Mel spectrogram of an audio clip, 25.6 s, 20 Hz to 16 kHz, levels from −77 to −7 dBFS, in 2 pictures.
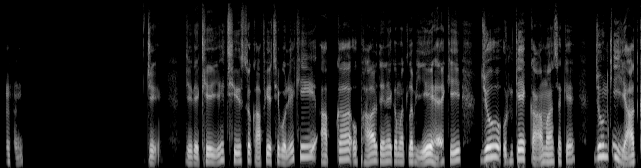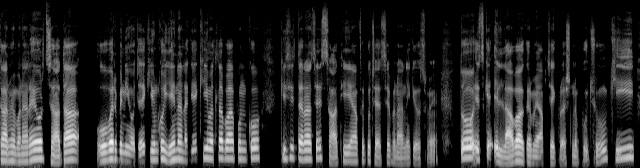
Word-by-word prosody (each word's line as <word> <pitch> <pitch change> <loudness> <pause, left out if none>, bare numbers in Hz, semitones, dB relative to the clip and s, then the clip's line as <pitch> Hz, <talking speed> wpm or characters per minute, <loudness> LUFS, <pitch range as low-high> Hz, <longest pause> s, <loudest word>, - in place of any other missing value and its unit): हुँ, 120 - -9
हुँ। - - -16 2.5
जी। - - -3 0.6
जी, 100 - -3
देखिए 100 +5 -1
ये 115 +6 -3
चीज़ 130 -1 -2
तो 135 - 0
काफ़ी 95 +7 -2
अच्छी 120 +1 -3
बोली 105 -2 -2
है 145 - -2
कि 195 - -2 0.2
आपका 155 +1 -2
उपहार 120 +3 -1
देने 125 +2 -2
का 120 - -4
मतलब 115 0 -2
ये 100 +7 +5
है - - +1
कि 135 +4 0 0.4
जो 175 +6 +5 0.3
उनके 125 +8 +1
काम 115 +8 -1
आ 120 +1 +2
सके, 125 +3 -3 0.5
जो 195 +3 +3
उनकी 195 - -2
यादगार 130 +5 +2
में 130 -1 0
बना 120 +1 -1
रहे 145 +4 +4
और 165 0 +7
ज़्यादा 135 +7 +5 0.5
ओवर 155 +4 +7
भी 145 - +2
नहीं 130 -2 -3
हो 115 -1 -1
जाए 120 - +2
कि 150 - -1
उनको 150 +3 +1
ये 140 +1 +2
ना 160 0 +3
लगे 150 +3 -3
कि 175 -1 -1
मतलब 170 0 +3
आप 165 -1 +3
उनको 160 +3 0 0.5
किसी 175 +2 -3
तरह 155 0 +5
से 175 +3 -1
साथी 125 -7 -3
या 120 -1 0
फिर 125 - -8
कुछ 125 - -6
ऐसे 95 - -4
बनाने 95 -2 -7
के - - -8
उसमें - - -9
हैं। - - -10 0.5
तो 90 +2 +6
इसके - - -1 0.2
अलावा 105 +4 +4
अगर 110 -3 -1
मैं 100 -1 -3
आपसे 95 0 -4
1 - - -8
प्रश्न - - -6
पूछूँ 145 +7 -6 0.2
कि 180 +3 -1
130 Hz, 165 wpm, -25 LUFS, 115-155 Hz, 2.5 s, और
